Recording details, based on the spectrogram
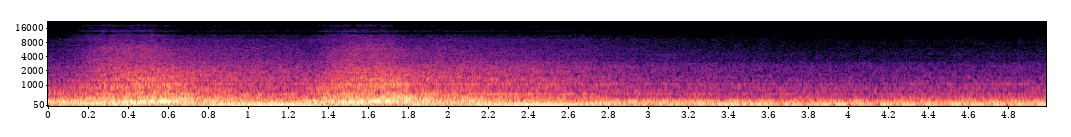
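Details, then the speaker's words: Junkyard 5.3 LS V8 on dyno with brand-new out-of-box carburetor, rear jets just reduced for richness: snaps up sharply on throttle stabs and falls back without stumble or pop; crisp, healthy response. "I can't believe how crisp that carburetor is out of the box sounds wonderful"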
